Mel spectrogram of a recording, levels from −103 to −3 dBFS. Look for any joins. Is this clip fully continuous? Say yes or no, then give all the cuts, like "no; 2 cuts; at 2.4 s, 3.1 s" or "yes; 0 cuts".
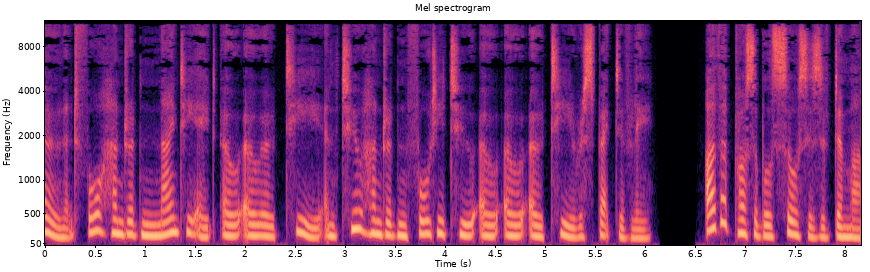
yes; 0 cuts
